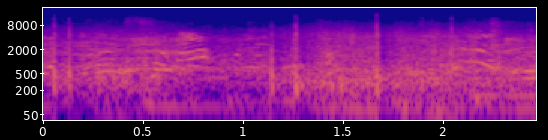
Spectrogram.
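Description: Fireworks going off overhead: several sharp bangs and crackles spread through the two seconds, over people talking and calling out close by.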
